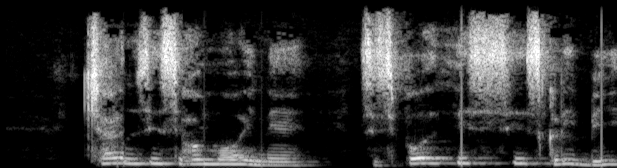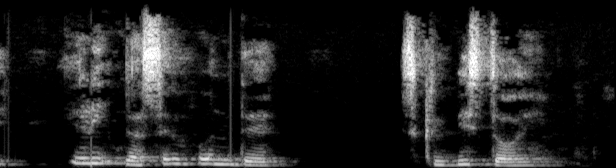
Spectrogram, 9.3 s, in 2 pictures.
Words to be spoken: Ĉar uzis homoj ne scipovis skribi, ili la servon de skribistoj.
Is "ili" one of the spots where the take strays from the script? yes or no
no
